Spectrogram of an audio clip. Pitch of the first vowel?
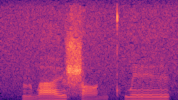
rising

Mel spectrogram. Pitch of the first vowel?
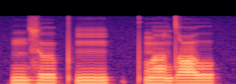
low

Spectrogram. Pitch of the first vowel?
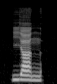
low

